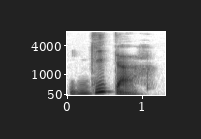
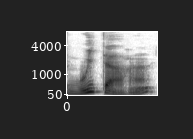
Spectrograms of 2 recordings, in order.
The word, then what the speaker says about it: guitare: ou un e donc guitare donc là attention on ne va pas dire guitare guitare ok bien alors ensuite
